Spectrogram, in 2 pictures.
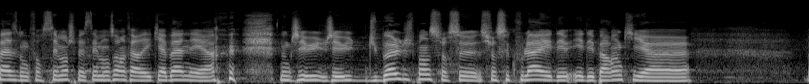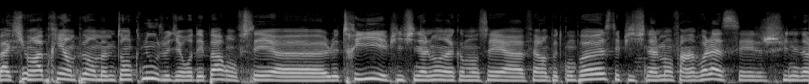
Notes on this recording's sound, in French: Enregistré en live à la Recyclerie à Paris en partenariat avec Weslow, accélérateur de marques engagées mode et lifestyle.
